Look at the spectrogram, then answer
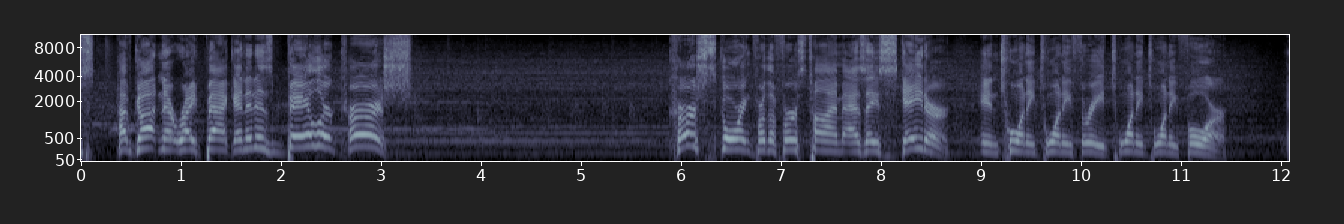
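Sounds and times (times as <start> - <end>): steady hum of held tones: 0.0 - 12.0.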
